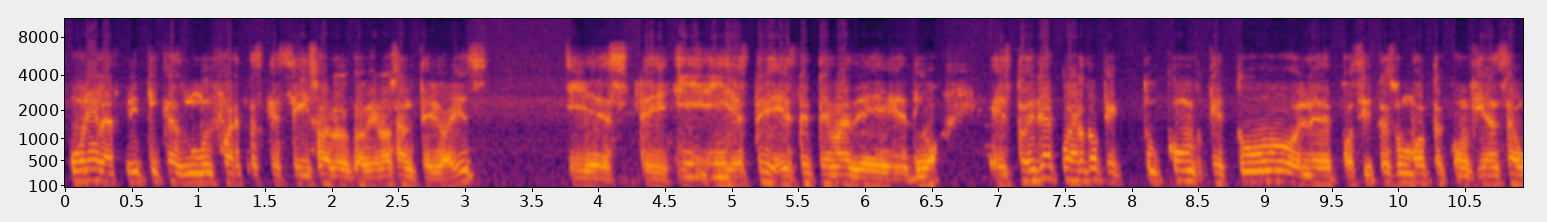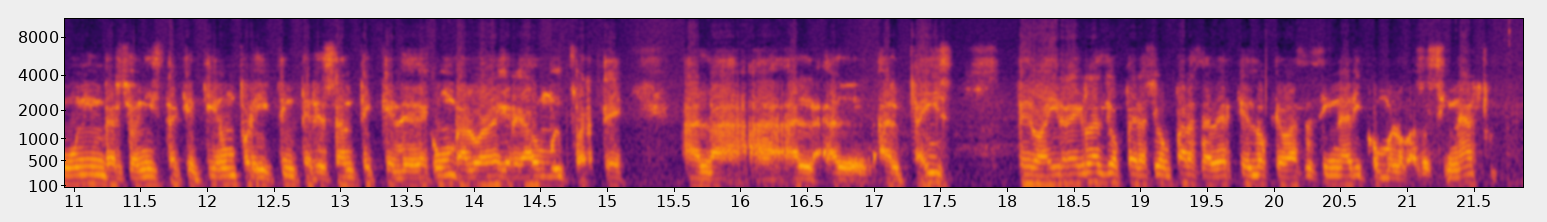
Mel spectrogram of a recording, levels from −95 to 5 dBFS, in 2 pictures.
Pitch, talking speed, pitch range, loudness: 125 Hz, 215 wpm, 120-140 Hz, -18 LUFS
